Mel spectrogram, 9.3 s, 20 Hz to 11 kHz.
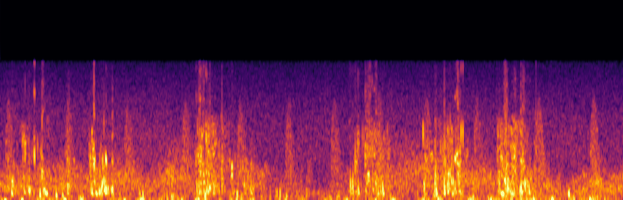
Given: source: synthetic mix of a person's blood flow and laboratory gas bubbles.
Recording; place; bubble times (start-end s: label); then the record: Doppler ultrasound of blood flow; subclavian vein
0.14-0.75 s: bubbles
0.96-1.07 s: bubbles
1.31-1.73 s: bubbles
2.91-3.54 s: bubbles
3.63-3.83 s: bubbles
5.21-5.86 s: bubbles
6.31-7.03 s: bubbles
7.45-7.98 s: bubbles
From the record:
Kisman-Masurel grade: 333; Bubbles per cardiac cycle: rolling drumbeat, 9 or more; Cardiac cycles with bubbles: 50 to 99%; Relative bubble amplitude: loud (0.450 to 0.775); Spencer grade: 3 (all of the cardiac periods contain showers or single bubble signals, but not dominating or overriding the cardiac motion signals); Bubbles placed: anywhere in the cardiac cycle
